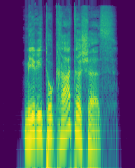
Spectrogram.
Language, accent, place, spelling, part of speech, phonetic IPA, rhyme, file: German, Germany, Berlin, meritokratisches, adjective, [meʁitoˈkʁaːtɪʃəs], -aːtɪʃəs, De-meritokratisches.ogg
- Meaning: strong/mixed nominative/accusative neuter singular of meritokratisch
